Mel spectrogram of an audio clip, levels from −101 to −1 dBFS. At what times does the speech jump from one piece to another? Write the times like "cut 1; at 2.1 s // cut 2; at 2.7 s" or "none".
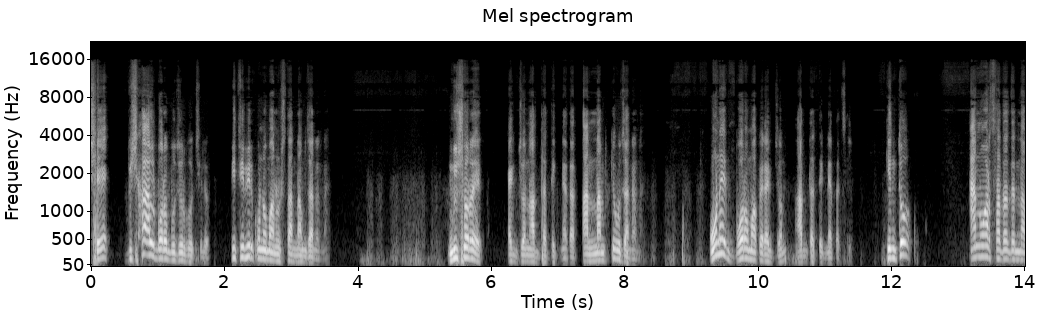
none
